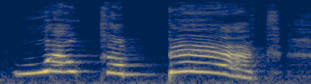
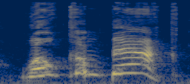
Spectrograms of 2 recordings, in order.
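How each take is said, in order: First: Very high, slow squeaky shout. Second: High, brisk called greeting; mad scientist's shout. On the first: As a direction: shout it high and loud, drawn out. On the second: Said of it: "the mad scientist shouted". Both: A narrator's reading.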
